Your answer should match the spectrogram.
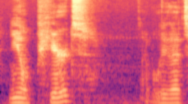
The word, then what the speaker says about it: Neil Peart: icon, goddamn, I'm going to say his damn name wrong. Neil Peart.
